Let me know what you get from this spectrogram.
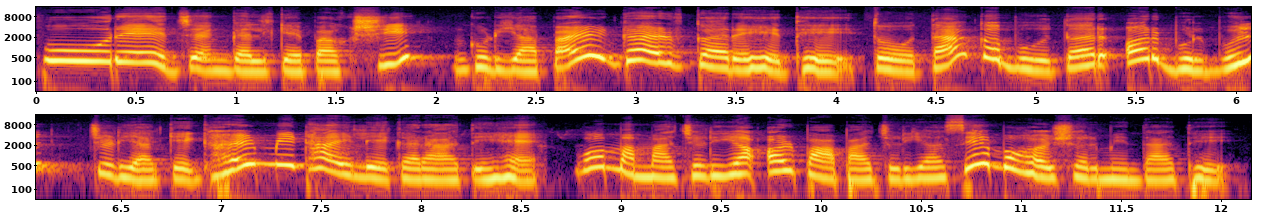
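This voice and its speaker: A woman's voice: on the high side, big pitch swings, measured pace, few pauses. A woman narrating a scripted children's cartoon story.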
